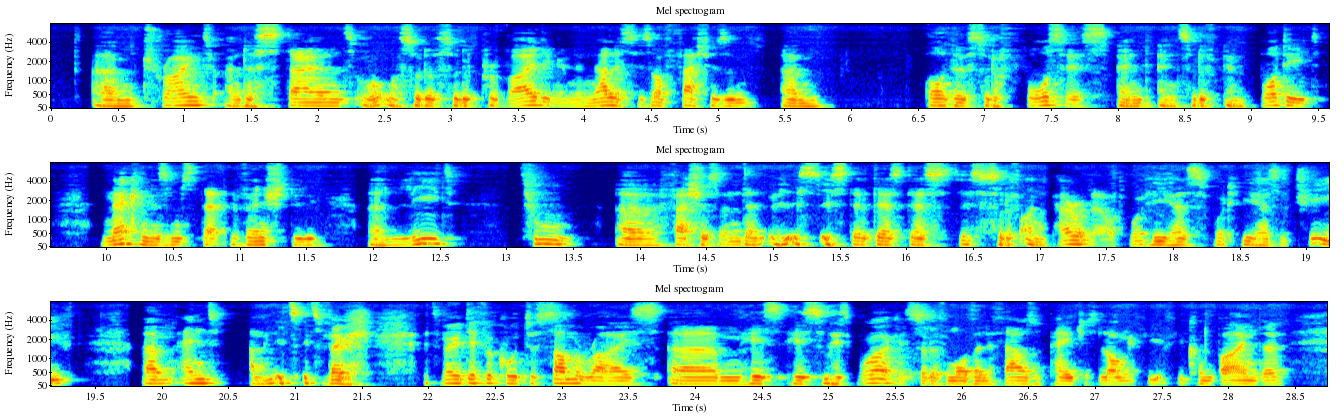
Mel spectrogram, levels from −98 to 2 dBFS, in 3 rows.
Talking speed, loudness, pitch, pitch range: 175 wpm, -24 LUFS, 120 Hz, 110-130 Hz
